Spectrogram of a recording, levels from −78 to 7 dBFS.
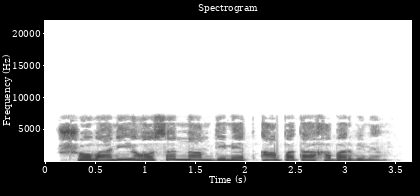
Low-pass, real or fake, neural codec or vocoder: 7.2 kHz; real; none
